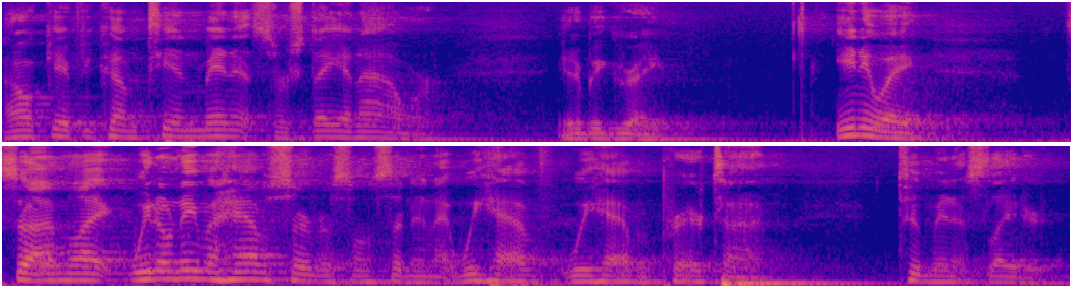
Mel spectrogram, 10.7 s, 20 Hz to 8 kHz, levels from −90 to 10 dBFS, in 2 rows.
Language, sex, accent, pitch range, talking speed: English, male, American, 105-140 Hz, 210 wpm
